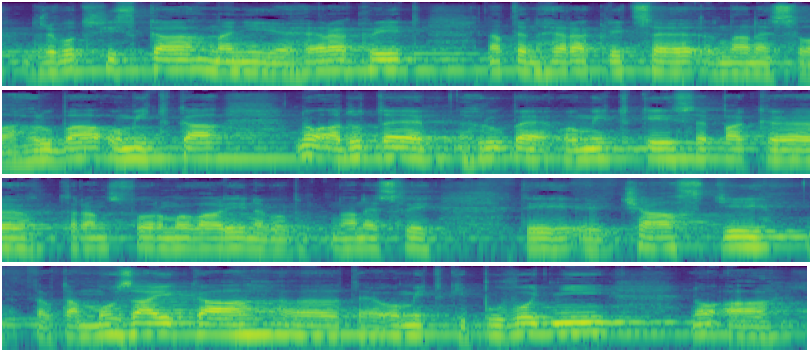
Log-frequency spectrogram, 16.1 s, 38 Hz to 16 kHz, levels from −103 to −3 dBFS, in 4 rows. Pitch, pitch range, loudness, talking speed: 115 Hz, 110-125 Hz, -22 LUFS, 125 wpm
